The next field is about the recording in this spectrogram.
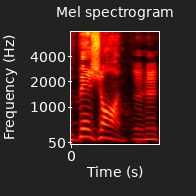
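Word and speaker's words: Bijan: So it's Bjon but he just gave up telling people I assume. Well, he's kind of the one who's kind of saying like, "Listen, mom, I don't give a if you name me Bjon." I like saying Bejon.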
